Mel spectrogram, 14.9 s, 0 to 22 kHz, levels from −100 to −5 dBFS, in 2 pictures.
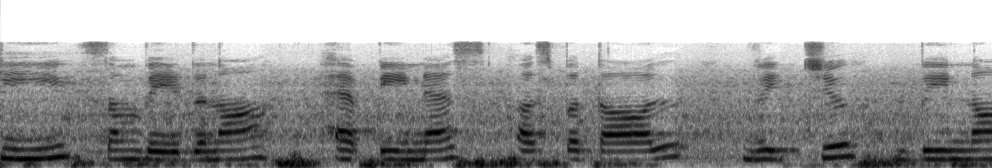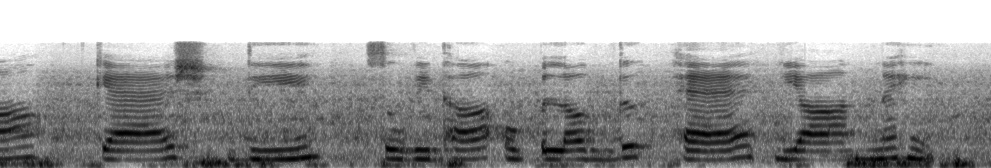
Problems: none marked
